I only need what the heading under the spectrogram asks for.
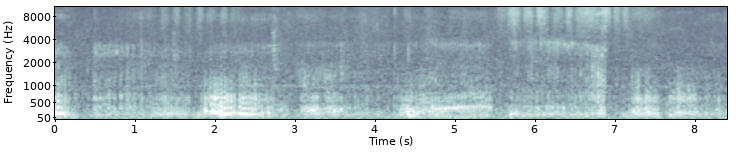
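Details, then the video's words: Moca the dog snoring with his tongue out, slow rasping breaths rising and falling in uneven bursts of about a second, with a brief high hiss near the end, in a quiet room. "Snoring Moca"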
